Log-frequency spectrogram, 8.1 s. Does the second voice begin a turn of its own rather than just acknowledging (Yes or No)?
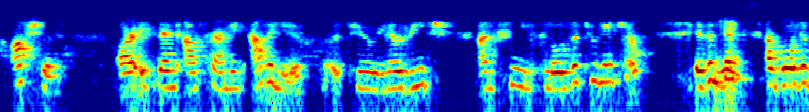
No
